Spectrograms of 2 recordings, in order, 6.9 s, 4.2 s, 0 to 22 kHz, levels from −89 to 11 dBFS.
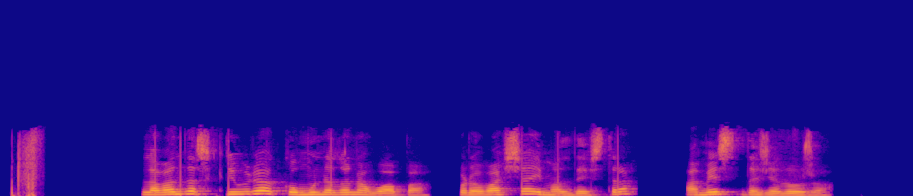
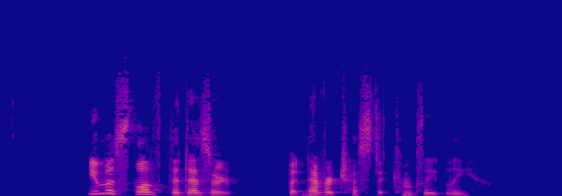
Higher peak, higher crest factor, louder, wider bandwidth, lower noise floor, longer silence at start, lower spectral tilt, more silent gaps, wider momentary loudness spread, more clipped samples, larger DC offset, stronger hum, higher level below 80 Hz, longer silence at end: first, -2 dBFS vs -18 dBFS; second, 16 dB vs 26 dB; first, -17 LUFS vs -40 LUFS; second, 8 kHz vs 14 kHz; about the same, under -90 dBFS vs under -90 dBFS; second, 0.1 s vs 0.65 s; first, -5 dB/octave vs -1 dB/octave; first, 0.34-1.05 s, 3.23-3.44 s, 4.80-5.14 s vs 2.09-2.14 s; about the same, 12 LU vs 14 LU; neither; neither; neither; first, -52 dBFS vs under -90 dBFS; about the same, 0.65 s vs 0.75 s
